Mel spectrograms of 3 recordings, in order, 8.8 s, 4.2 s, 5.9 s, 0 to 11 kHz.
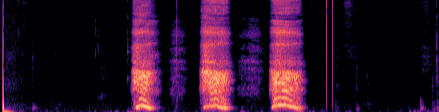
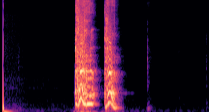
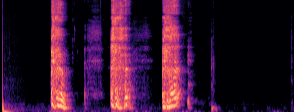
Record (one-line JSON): {"exhalation_length": "8.8 s", "exhalation_amplitude": 32767, "exhalation_signal_mean_std_ratio": 0.37, "cough_length": "4.2 s", "cough_amplitude": 32768, "cough_signal_mean_std_ratio": 0.36, "three_cough_length": "5.9 s", "three_cough_amplitude": 32768, "three_cough_signal_mean_std_ratio": 0.37, "survey_phase": "beta (2021-08-13 to 2022-03-07)", "age": "65+", "gender": "Male", "wearing_mask": "No", "symptom_none": true, "smoker_status": "Never smoked", "respiratory_condition_asthma": false, "respiratory_condition_other": false, "recruitment_source": "REACT", "submission_delay": "2 days", "covid_test_result": "Negative", "covid_test_method": "RT-qPCR", "influenza_a_test_result": "Negative", "influenza_b_test_result": "Negative"}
